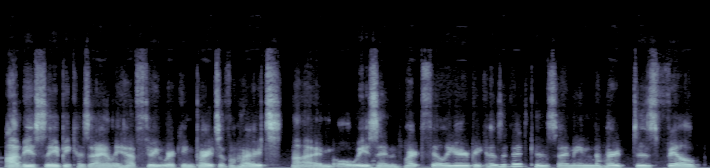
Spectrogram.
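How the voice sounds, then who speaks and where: A woman's voice: lowish voice, fairly even intonation, normal speed, gravelly, husky, no echo. A woman chatting casually and candidly as a livestream co-host, rambling informally.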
